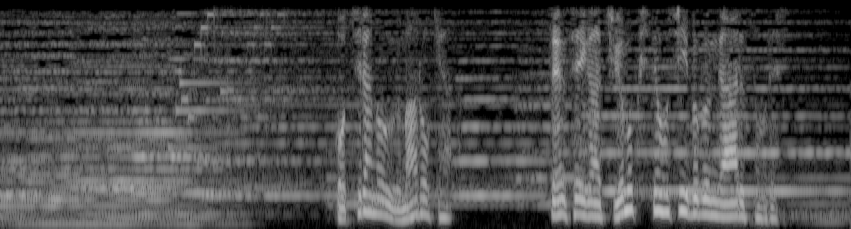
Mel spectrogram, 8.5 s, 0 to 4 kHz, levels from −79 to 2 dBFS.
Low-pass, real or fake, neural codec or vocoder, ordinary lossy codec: 3.6 kHz; real; none; none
